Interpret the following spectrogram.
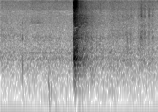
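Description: A wooden match struck once on the side of a matchbox about a second in, bursting alight with a sharp scrape and flare that dies away within half a second. A couple of faint ticks come before it.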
